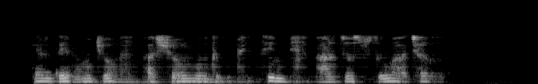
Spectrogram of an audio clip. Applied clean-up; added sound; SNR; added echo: neural mask model DeepFilterNet 3.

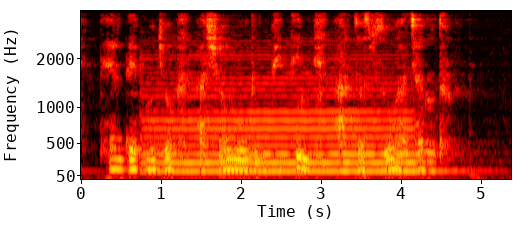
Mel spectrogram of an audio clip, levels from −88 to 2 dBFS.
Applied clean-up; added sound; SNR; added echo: none; Bowed string instrument; 2 dB; reverberation time 0.9 s.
